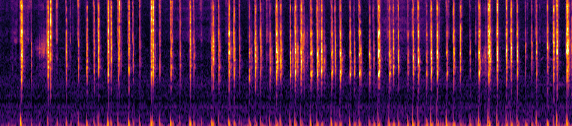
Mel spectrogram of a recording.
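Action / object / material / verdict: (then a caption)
tap / small plastic bottle and lid / plastic / none. A small white hollow plastic container and its round lid are tapped quickly with fingertips and nails right next to the mic. About four dry, short clicks per second come in an irregular rhythm, each with a soft low thump under a bright plastic tick. The taps die away almost instantly.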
